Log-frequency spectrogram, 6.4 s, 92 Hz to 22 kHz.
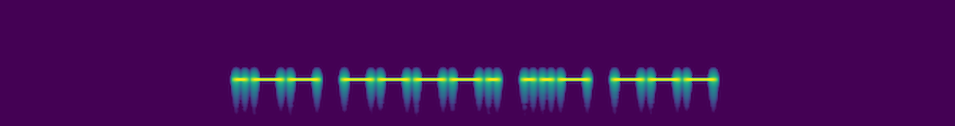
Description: Morse code, heard as a keyed tone, about 20 wpm, 700 Hz. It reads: W9UO
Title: Speed Racing - USA Call Signs 17wpm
